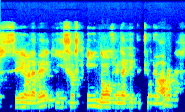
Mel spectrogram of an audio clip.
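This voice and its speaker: A man speaks with ordinary pitch variation. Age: 30s. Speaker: farmer. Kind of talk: testimony at a press conference. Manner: halting, many hesitations.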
